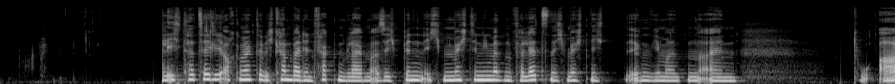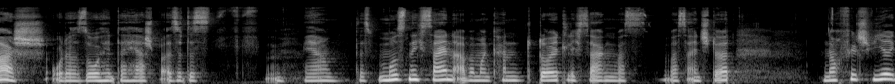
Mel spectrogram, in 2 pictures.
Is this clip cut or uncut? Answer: uncut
